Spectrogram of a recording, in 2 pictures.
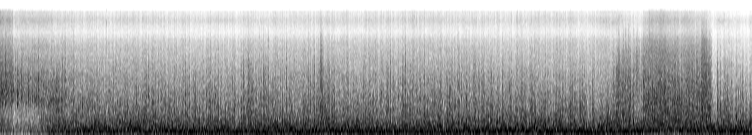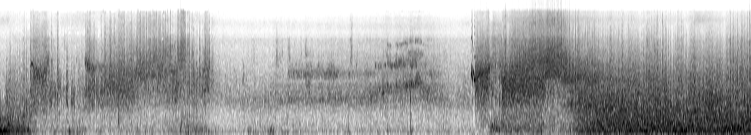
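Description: Wind rushing and buffeting over the microphone of a moving vehicle, mixed with the vehicle's engine and tyre noise. It drops away sharply about halfway through for several seconds, then comes back loud near the end.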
